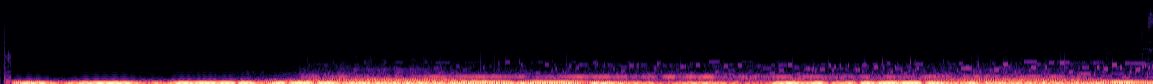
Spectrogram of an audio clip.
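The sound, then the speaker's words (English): A recording of an intercepted transmission: a steady, loud low electrical hum that gains layered droning tones after a few seconds, pulsing slightly throughout with no voices. “What you are listening to is the recordings of intercepted transmissions.”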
